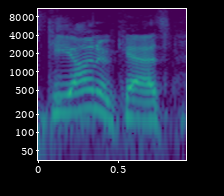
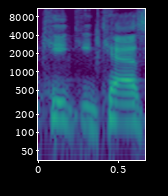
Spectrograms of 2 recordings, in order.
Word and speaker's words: Keanu cast: Mister by the way it's Keanu cast I wanted to call it Kiki Cass because look how you would spell it you see where this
